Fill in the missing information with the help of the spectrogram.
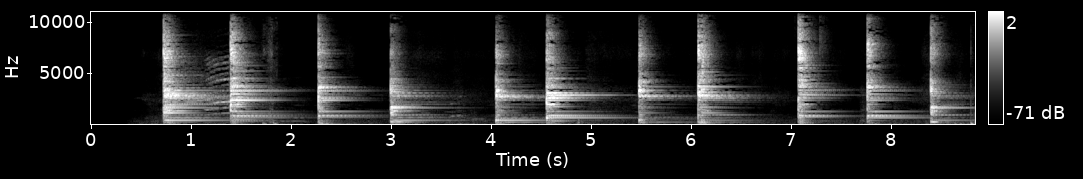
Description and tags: Hitting saucepans of different sizes with a wooden spoon. Raw audio, no edits. May be background noise.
